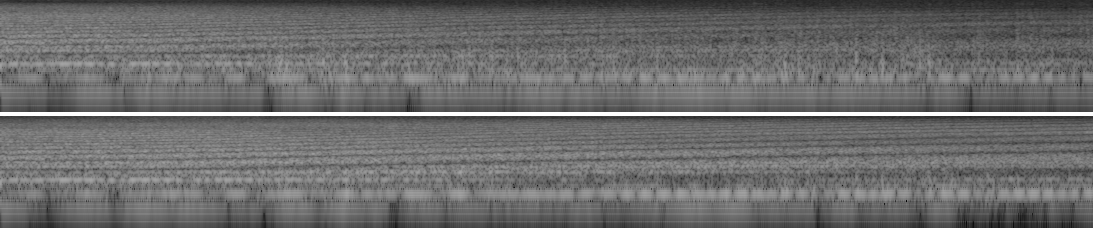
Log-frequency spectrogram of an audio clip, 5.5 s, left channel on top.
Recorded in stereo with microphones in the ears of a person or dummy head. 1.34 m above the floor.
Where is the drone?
5° left (ahead or behind); by 5.5 s 60° right (ahead or behind).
